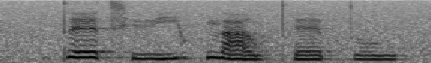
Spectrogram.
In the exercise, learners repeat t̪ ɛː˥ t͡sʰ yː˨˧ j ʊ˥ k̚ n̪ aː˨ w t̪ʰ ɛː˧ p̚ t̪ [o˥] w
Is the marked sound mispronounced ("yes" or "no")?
yes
